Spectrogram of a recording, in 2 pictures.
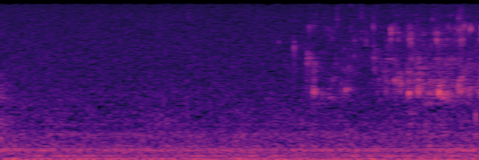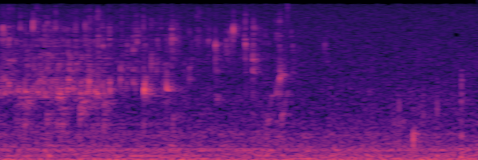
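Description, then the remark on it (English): Rinse water is poured off homemade butter after being shaken with it, a trickling, dripping stream over a steady low background hum. It starts softly, swells in the middle, then tapers off, with no one speaking. “So pour some water in there, give it a good shake, and then pour off that water.”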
